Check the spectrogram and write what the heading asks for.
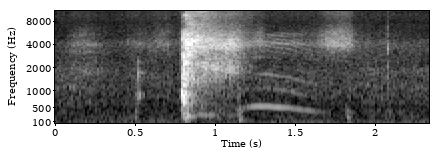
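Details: A sharp, loud sneeze burst followed by a brief rising vocal tail; a single allergy sneeze.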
